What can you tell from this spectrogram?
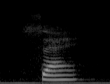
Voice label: "sai1", chinese pinyin

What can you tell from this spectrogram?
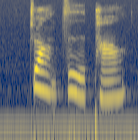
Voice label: zhuang4 zi4 pang2, Chinese pinyin

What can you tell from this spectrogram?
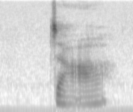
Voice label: "zha3", chinese pinyin

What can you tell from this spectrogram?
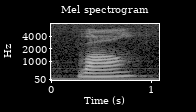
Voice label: "wang2", chinese pinyin

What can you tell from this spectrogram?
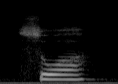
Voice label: "suo1", chinese pinyin

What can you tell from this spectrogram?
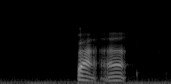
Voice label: "ban3", Chinese pinyin

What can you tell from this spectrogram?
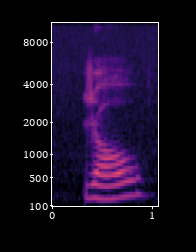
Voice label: "rou2", chinese pinyin

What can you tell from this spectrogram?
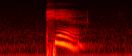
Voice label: "tian4", chinese pinyin; 掭

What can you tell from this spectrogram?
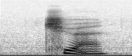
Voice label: "quan3", chinese pinyin

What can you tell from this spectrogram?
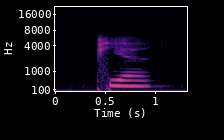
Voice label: "pian1", chinese pinyin

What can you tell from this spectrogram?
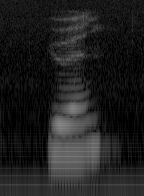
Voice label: "yun2", chinese pinyin

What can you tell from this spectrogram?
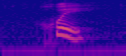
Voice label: "hui4", chinese pinyin

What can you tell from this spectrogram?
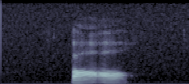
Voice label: "bao3", Chinese pinyin

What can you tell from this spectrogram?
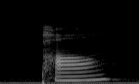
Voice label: "pang2", chinese pinyin

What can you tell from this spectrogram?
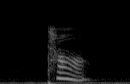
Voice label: "tang4", chinese pinyin

